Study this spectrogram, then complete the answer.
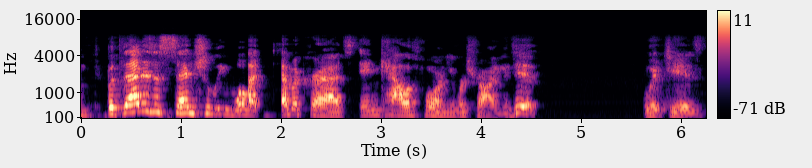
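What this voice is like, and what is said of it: Usual voice. Nothing is said of it.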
